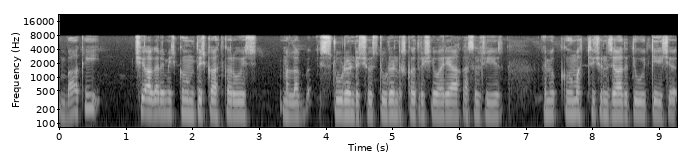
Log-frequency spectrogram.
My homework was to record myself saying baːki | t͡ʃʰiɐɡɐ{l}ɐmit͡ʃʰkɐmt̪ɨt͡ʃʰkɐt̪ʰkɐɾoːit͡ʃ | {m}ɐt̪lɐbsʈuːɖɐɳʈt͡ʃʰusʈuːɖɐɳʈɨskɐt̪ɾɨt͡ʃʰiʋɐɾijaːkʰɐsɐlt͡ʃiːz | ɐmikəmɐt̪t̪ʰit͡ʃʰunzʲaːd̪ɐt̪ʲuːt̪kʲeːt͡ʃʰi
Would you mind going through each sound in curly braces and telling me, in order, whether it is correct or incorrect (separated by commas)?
incorrect, correct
